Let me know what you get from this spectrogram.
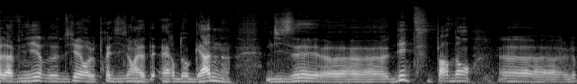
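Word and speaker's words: Erdoğan: est le président erdogan je rappelle qu'on dit erdogan le g le gène se prononcent pas donc c'est un singe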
